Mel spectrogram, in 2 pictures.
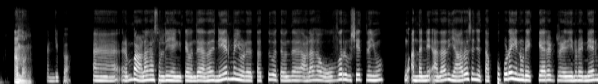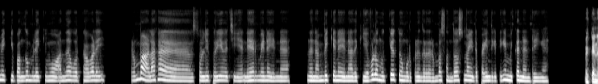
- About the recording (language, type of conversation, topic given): Tamil, podcast, நேர்மை நம்பிக்கைக்கு எவ்வளவு முக்கியம்?
- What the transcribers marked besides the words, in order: in English: "கேரக்டர்"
